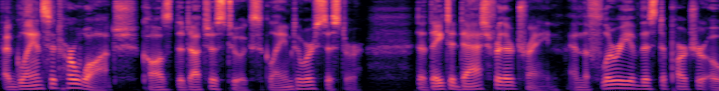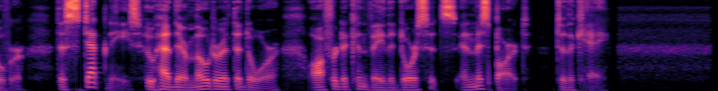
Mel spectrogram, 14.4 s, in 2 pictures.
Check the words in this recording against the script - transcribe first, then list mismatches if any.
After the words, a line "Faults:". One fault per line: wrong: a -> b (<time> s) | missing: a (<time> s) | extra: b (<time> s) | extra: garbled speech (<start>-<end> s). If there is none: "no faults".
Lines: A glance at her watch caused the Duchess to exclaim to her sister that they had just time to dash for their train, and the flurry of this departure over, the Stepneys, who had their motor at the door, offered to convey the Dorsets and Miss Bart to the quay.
A glance at her watch caused the Duchess to exclaim to her sister that they to dash for their train, and the flurry of this departure over, the Stepneys, who had their motor at the door, offered to convey the Dorsets and Miss Bart to the quay.
Faults:
missing: had just time (4.4 s)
